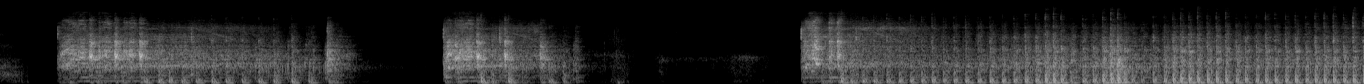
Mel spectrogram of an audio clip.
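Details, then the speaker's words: 2022 Honda Recon 250 single-cylinder after a top-end rebuild. It starts twice, then settles to a low idle with a sharp puffing tick on each firing and runs quieter than before the rebuild. Owner suspects an exhaust-manifold leak and that the idle needs raising. "Sounds like it got a little exhaust leak, so I'm probably gonna have to tighten up that exhaust manifold."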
